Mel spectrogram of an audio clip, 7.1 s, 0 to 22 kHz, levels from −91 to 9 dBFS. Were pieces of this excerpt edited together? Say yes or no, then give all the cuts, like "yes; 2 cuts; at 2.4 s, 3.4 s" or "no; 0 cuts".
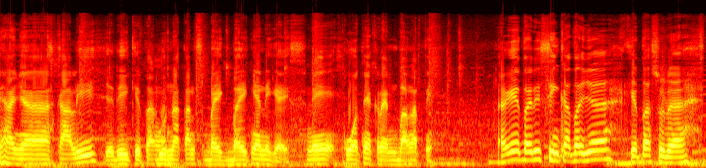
no; 0 cuts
